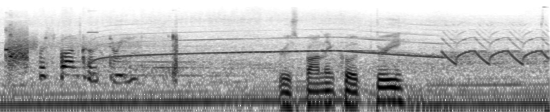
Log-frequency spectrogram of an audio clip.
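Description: A police siren wails, rising slowly.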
